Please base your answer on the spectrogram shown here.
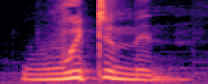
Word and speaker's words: vitamin: आप इसे कह सकते हो वाइटामिन, जो यूएस प्रोनाउंसिएशन है, वाइटामिन, या आप कह सकते हो विटामिन. दोनों भी प्रोनाउंसिएशंस परफेक्ट है. आई जनरली से विटामिन. मैं जनरली विटामिन ही कहती हूँ.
